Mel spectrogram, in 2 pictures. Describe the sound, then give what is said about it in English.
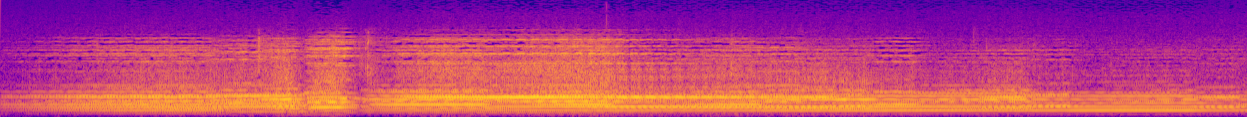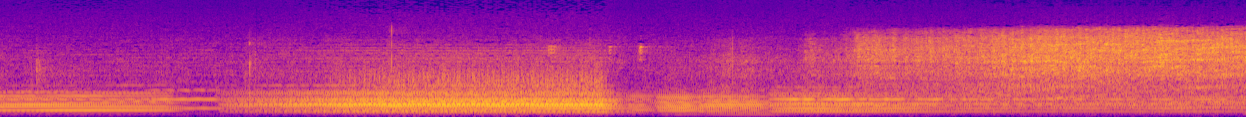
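A car engine runs steadily with a low droning hum, its pitch shifting a few times as the vehicle slows and pulls up at night, brought round for its owner by his driver. No voices are heard. “Your car, sir.”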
